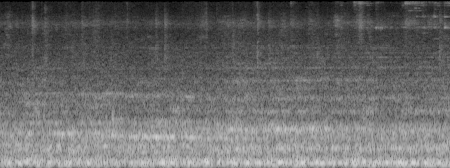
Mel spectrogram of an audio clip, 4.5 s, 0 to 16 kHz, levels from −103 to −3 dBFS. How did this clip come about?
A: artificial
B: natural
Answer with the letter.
B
